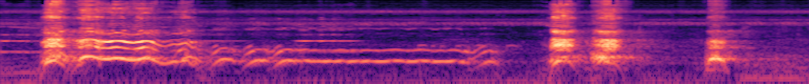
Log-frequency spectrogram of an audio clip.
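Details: In the morning in the middle of a road, a dog starts with a loud bark, slides into a long, steady, slightly wavering howl lasting over two seconds, then ends with three separate sharp barks.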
